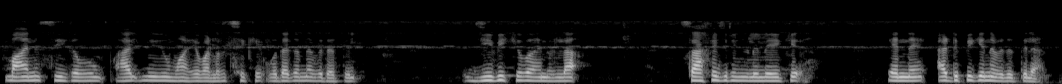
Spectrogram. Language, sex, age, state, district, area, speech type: Malayalam, female, 45-60, Kerala, Pathanamthitta, rural, spontaneous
